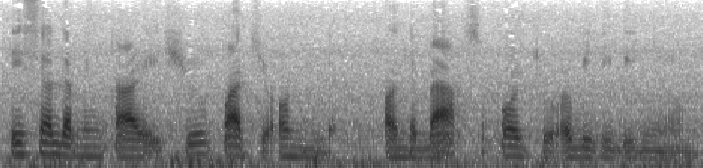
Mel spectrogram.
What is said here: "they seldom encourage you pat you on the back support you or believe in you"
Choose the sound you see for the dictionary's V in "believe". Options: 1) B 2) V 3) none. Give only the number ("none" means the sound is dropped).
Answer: 1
